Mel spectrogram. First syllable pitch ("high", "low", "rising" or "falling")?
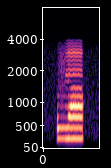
high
